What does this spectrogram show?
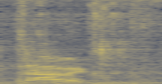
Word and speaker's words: Dravid: You know, whatever we pronounce, we write. You see, in Kannada, in Tamil, whatever we say, if it is Dravid, it is Dravid. Okay, we say it as Dravid, and we write also D-R-A-V-I-D, Dravid.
